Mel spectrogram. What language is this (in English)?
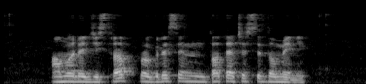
Romanian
